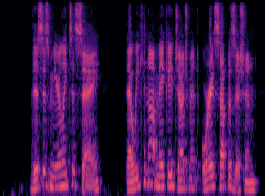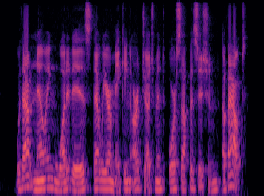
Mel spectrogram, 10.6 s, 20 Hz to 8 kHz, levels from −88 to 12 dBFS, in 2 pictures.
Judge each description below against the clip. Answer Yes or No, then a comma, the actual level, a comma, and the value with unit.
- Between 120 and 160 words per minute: No, average, 170 wpm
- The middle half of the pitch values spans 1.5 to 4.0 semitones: No, average, 4.6 semitones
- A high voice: No, low, 135 Hz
